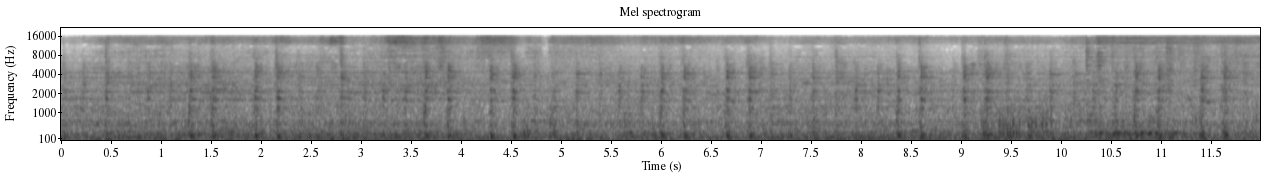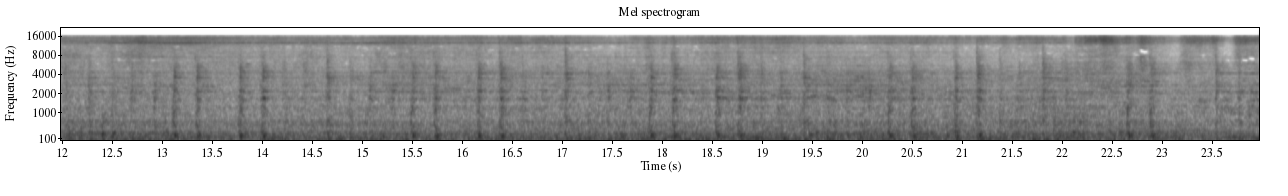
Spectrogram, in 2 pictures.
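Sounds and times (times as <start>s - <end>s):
wheels clicking over rail joints: 0.0s - 23.9s
wheels rumbling on rail: 0.0s - 23.9s.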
